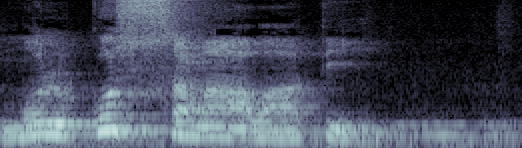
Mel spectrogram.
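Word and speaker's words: ملك السماوات: But when you read together, this kaf will combine with seen, and this alif will not be pronounced. So it will become mulkus samawati.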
